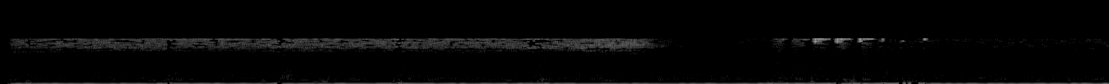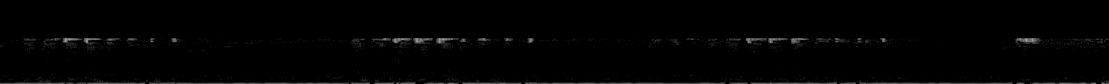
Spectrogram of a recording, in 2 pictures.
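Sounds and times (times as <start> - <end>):
reed bunting singing and calling: 7.8 - 9.4, 11.4 - 13.0, 14.7 - 16.5, 17.6 - 20.1, 21.2 - 22.1.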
